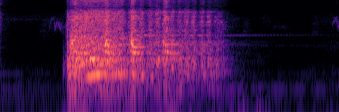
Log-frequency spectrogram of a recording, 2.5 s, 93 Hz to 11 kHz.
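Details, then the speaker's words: 59AB flathead engine cranked over with ATF mixture poured in, first turnover; brief cranking burst with rapid metallic clatter on each turn; a bent fan blade found to be striking something. "the fan hitting shouldn't be hitting anything something hanging down I think it's just the sound of the fan go again I hear H something it's clanking on something is it bent one of them bent"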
